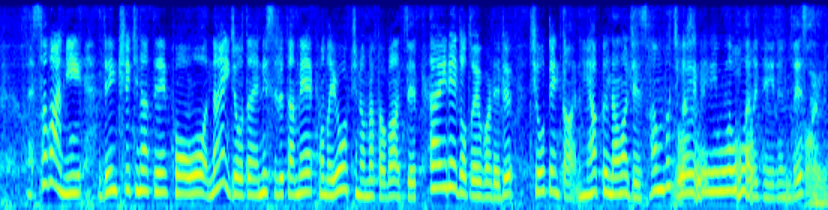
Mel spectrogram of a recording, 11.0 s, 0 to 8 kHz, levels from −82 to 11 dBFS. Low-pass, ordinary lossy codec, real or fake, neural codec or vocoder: 7.2 kHz; Opus, 64 kbps; fake; codec, 16 kHz, 1 kbps, FunCodec, trained on LibriTTS, 50 frames a second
